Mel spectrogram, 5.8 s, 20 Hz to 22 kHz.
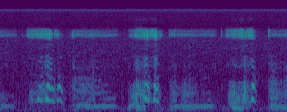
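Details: Inspiratory stridor in a 19-day-old baby with laryngomalacia.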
